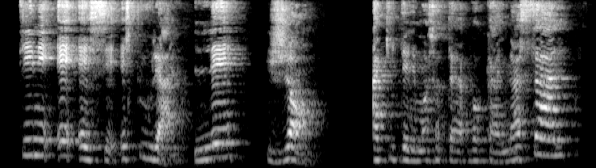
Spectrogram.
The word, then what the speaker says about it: gens: Ya sabemos que se pronuncia E porque tiene ES, es plural, les gens. Aquí tenemos otra vocal nasal, EN, en, gens, que no se pronuncia la S, que es de plural, pero no se pronuncia.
